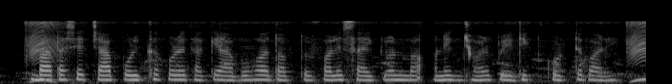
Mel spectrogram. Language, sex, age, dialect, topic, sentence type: Bengali, female, 18-24, Northern/Varendri, agriculture, statement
